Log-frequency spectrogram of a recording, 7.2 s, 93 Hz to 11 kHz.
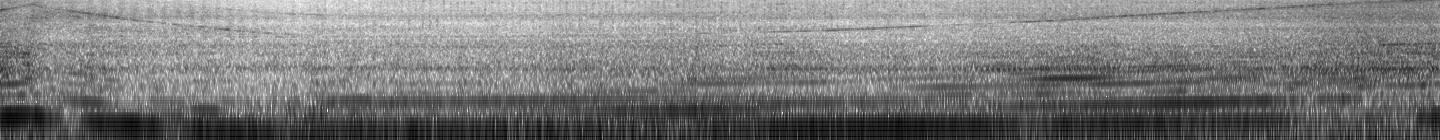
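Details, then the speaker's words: Nissan SR20DET with 272 Brian Crower cams and Nismo motor mounts, after fixing a misfire (one cylinder not firing): clean four-cylinder rising and falling smoothly with lumpy cam note, no stumble; normal revving. "Ah yeah, so there she is, purring like a kitten. Those 272 Brian Crowers still have the engine moving around a little bit, but that's as good as it's gonna get."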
